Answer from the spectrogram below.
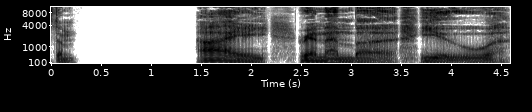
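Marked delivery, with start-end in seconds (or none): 1.5-4.5 low, very slow, heavy voice of a giant warlord; menacing warlord from the shadows. Acted. Giant warlord speaks to Corbin from the shadows, low and slow. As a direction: let each word drop slow and low like a giant's threat. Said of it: "Ildair said".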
